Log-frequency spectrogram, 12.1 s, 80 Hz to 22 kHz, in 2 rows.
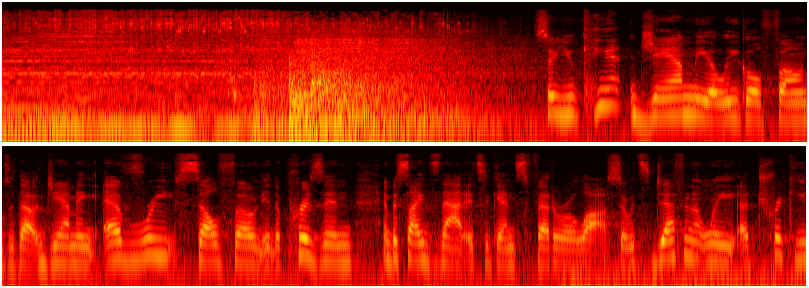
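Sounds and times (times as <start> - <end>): background music: 0.0 - 4.4.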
